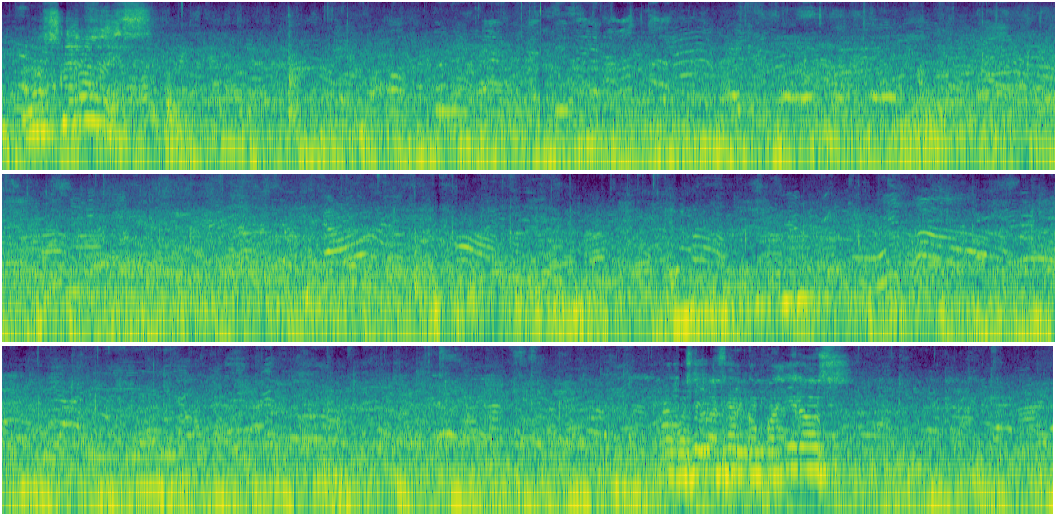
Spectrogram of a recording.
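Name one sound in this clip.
A large crowd chatters and calls out loudly all around.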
